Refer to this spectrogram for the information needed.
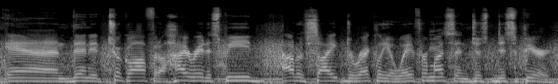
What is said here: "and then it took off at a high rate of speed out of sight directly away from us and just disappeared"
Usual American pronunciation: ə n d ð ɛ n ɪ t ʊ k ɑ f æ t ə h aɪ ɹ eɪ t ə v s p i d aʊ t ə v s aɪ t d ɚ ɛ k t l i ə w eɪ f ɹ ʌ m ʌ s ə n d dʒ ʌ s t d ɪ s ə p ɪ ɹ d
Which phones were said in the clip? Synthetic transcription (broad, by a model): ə n ð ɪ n ɪ t ʊ k ɑ f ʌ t ə h aɪ ɹ eɪ t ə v s p i d aʊ t ə v s aɪ t d ɚ ɛ k t l i ə w eɪ f ɹ ʌ m ʌ s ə n dʒ ʌ s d ɪ s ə p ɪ ɹ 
